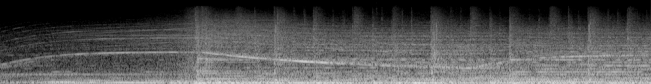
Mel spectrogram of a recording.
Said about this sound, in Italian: Poi, a un tratto, un'ambulanza mi passa a 10 cm dal viso, sfrecciando ad alta velocità.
